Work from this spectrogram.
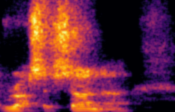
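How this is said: It is said with the Ashkenazi Hebrew pronunciation. This is the traditional form the family uses.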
